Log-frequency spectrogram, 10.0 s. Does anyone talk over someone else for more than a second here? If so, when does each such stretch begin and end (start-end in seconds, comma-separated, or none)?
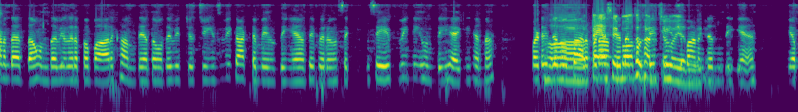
6.8-8.9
